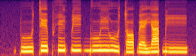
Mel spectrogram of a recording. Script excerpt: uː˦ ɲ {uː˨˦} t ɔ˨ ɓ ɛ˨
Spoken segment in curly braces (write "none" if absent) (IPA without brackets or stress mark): uː˦˨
